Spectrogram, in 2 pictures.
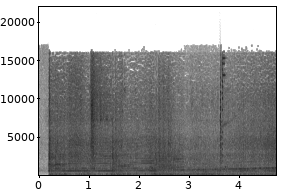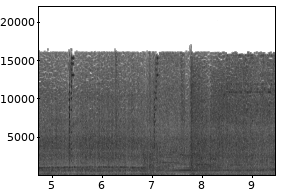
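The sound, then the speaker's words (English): A video game car roars through a stunt jump, its engine droning loudly with a pitch that swells and dips, broken by a few sharp thuds like landings. No one speaks. “So now a video of a crazy stunt I realized for the occasion.”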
